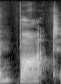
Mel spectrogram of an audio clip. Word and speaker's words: bought: hear that t fasten bot i bought something from the store that gh is silent brought i brought something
